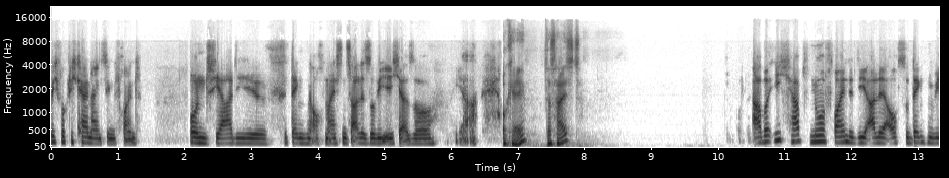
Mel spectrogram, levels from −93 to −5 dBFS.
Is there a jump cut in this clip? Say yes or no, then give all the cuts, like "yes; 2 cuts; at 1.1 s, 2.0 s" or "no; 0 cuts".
yes; 2 cuts; at 2.0 s, 6.7 s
